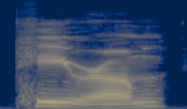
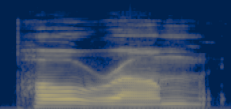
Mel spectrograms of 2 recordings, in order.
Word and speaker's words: Purim: You can pronounce this name many ways. In Eastern tradition, it is called Purim. I'm trying to say it as they are. Among Westerns, it is also called Purim. Some Central European communities even call it Pirum, calling this holiday Porum, as English speakers are sometimes want to do. Is a surefire newbie.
